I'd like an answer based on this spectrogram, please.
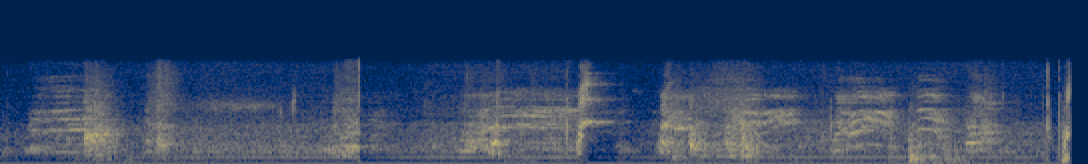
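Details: Bailey, a female dog, barking at herself: a series of sharp, harsh barks in irregular bursts about a second apart, some closely doubled, over a steady low hum.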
